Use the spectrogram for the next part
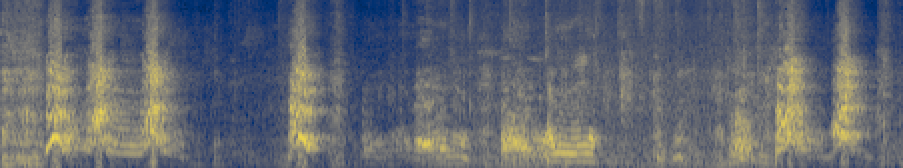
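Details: Husky and Labrador in play, a dog inviting a game: quick trio of yelping barks, a pause, one loud bark, then a long stretch of wavering talkative yowls ending in more yelps.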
